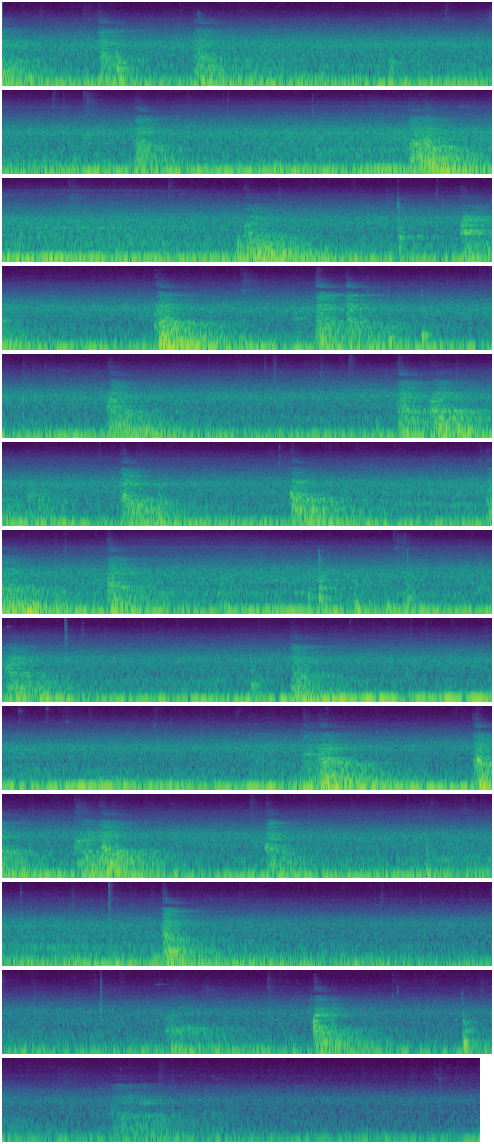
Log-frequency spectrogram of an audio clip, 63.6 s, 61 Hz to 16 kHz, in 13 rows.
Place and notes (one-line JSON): {"title": "Vilnius, Lithuania, abandoned factory", "date": "2018-09-27 12:50:00", "description": "4 tracks at the abandoned factory: contact mics and omni", "latitude": "54.71", "longitude": "25.27", "altitude": "116", "timezone": "GMT+1"}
